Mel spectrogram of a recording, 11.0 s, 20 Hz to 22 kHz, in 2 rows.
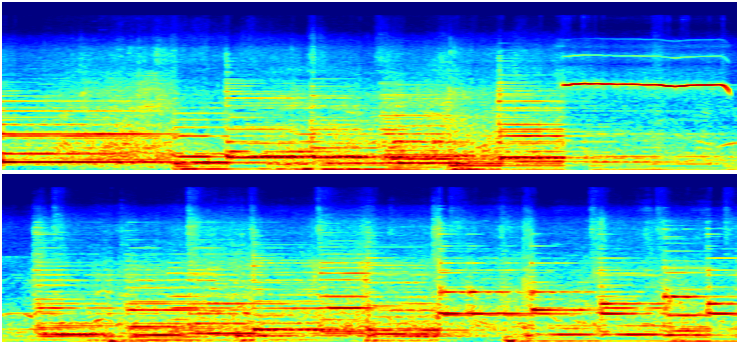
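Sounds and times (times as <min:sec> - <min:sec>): smooth jazz band with keyboards: 0:00.0 - 0:11.0
high steady whistle: 0:04.2 - 0:05.6.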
